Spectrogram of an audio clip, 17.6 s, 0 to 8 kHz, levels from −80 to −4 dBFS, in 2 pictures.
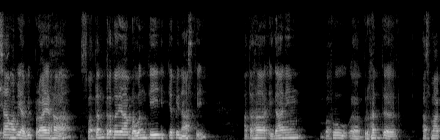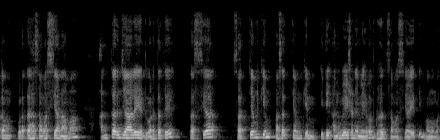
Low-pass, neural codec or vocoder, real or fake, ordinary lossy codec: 7.2 kHz; codec, 16 kHz in and 24 kHz out, 2.2 kbps, FireRedTTS-2 codec; fake; none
